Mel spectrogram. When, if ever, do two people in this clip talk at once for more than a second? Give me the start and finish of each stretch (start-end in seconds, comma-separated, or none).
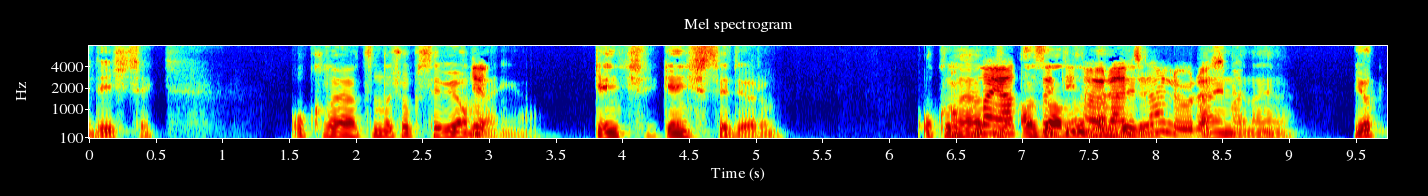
6.5-8.9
